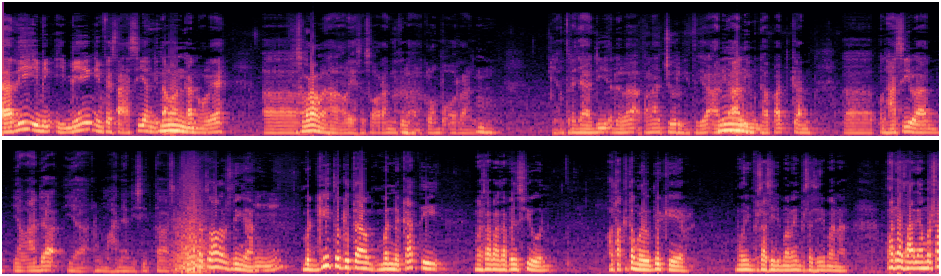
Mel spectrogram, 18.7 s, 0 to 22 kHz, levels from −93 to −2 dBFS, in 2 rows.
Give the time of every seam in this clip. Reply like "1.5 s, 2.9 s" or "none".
11.1 s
